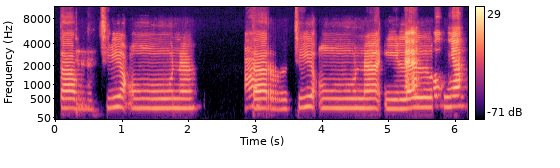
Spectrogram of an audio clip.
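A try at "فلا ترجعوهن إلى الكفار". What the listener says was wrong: Huknya ketinggalan. Tarji'u, 2 harokat dulu, tunaikan dulu ainnya dhammah, keluarkan dari al-khayshum. Tarji'uhunna ilal kuffar.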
